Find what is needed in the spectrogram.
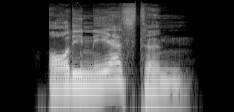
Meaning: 1. superlative degree of ordinär 2. inflection of ordinär: strong genitive masculine/neuter singular superlative degree
- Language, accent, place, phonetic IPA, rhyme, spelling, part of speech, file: German, Germany, Berlin, [ɔʁdiˈnɛːɐ̯stn̩], -ɛːɐ̯stn̩, ordinärsten, adjective, De-ordinärsten.ogg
